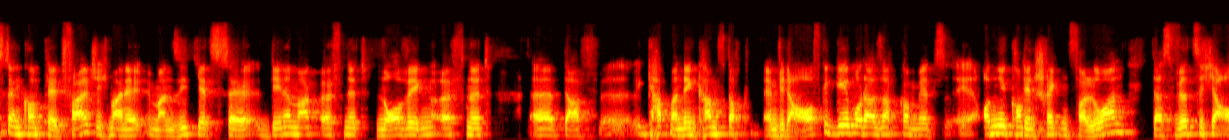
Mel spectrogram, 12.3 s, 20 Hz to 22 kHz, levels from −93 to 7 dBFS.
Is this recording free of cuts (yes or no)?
no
